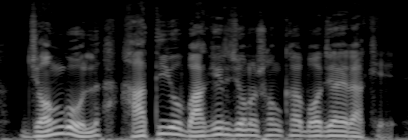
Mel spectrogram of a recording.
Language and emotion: Bengali, neutral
